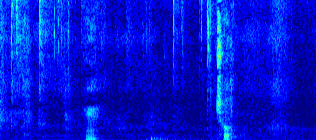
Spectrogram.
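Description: A small dog gives short yelps.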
